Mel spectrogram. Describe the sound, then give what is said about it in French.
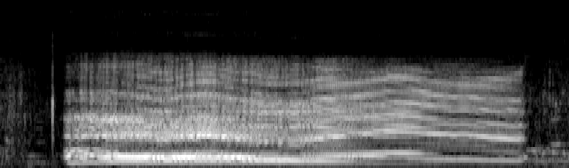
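A person imitates a stag's bellow with one long, loud, throaty call that holds steady for over four seconds, its pitch easing slightly downward before it stops abruptly. “le cerf, c'est-à-dire quand il brame, il commence et après il allonge la tête.”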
